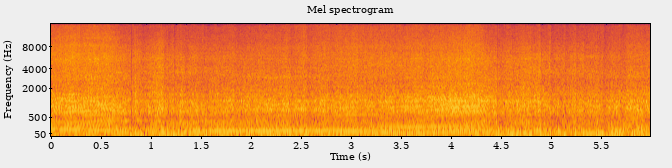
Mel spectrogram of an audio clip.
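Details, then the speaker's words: 1974 Corvette V8 after carburetor tune including float height, on first successful cruise, warm after a couple of hours running: deep strong pull under throttle, raspy exhaust from about 3000 rpm, clean and even with no misfire; running right. "i gotta get a camera on that rear bumper and just get some exhaust notes with this thing because it sounds so so good as soon as it gets in like the 3000 range the rasp comes out oh my god oh that sounds so good"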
